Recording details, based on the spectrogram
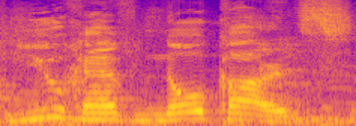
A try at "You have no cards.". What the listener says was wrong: You have no cards. You say it with a different tone, you know. It's like you have no cards. You have no cards.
